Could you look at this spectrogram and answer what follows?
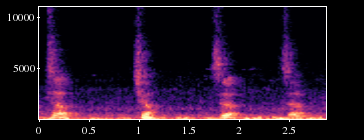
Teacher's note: बोलताना आपली जीभ आपल्या टाळूला चिपकते. तर मूर्धन्य. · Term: तालव्य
